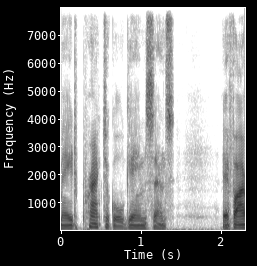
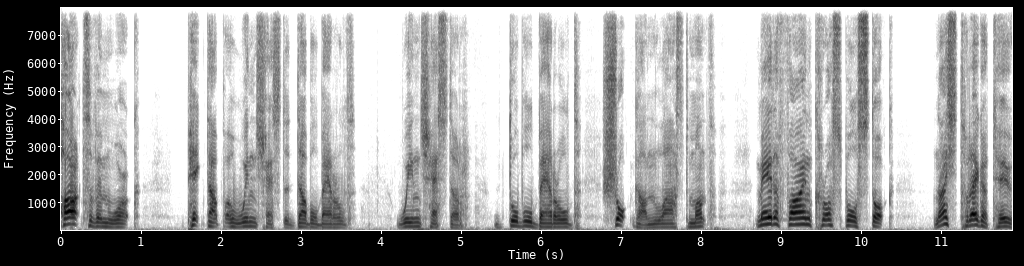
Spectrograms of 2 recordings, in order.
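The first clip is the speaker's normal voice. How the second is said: loud, amateur put-on Scottish accent; 7 semitones higher, 9 dB louder than usual. Reading a character's lines aloud: Scottish accent. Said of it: "the accent or the voice for s-, for Scottish".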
